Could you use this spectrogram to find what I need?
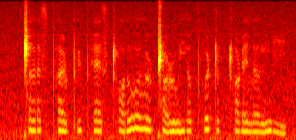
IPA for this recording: ǁəːɾɐspʰɐɭ pʼypʰɛːsʈʰɔɾʊː luɭǁɔɭu jəːpʰʊ ʈœpʈʰɔɽe ləːŋi

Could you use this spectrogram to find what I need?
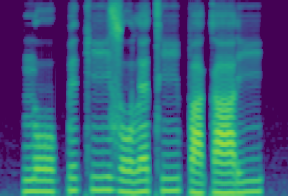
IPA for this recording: noː˨ k͡pɪ˦kʰiː˦ zo˨lɛ˦ tʰiː˦pa˨ kaː˨ɾiː˦

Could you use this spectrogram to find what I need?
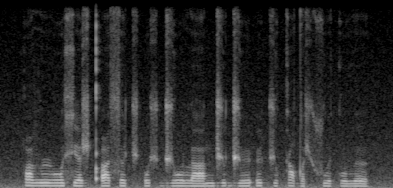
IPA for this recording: qʷɛvɹoxʲaʒ qʼɛsət͡ʃʔoʃ d͡ʒo la nd͡ʒʊd͡ʒøʔø t͡ʃʊkɛ dˤoʃsʷɛko ðə

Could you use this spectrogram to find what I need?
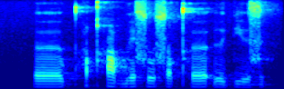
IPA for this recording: əː kʷʰəqʰɔbe susɔkʰəː ʔɨːpʲɨz

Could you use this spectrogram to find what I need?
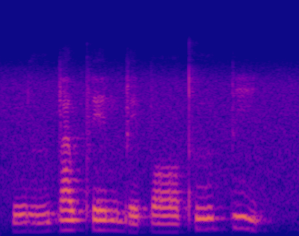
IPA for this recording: ɲɯː˩˧ba˧˥w pʰe˧mbe˩ pɔː˩t̪ʰɯː˧˥k̚piː˥˨p̚

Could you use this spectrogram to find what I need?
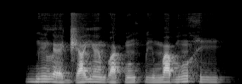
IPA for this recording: ɡ͡bĩ˧lɛ˨d͡ʒa˨˦jɛ̃˧ ba˨k͡pũ˧ k͡pi˨ma˧bũ˦ hi˧

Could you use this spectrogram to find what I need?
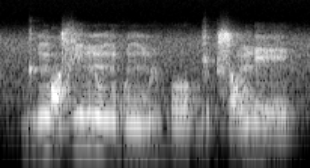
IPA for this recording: ɡɨ˨˦ŋɔ˨zi˦ nũ˧ŋɡʷɨ˨ŋmɨ˧boː˨ ɡe˨pzɔ˨˦ŋ e˨

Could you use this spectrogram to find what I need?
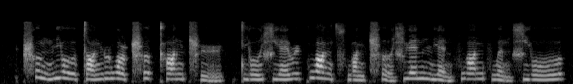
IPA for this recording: ʈ͡ʂʰʊ˥˨ŋn̪jo˥˨ʊ̯t̪ɑ˨˦ŋ ɻwɔ˥˨ʈ͡ʂʰɤ˥˨ kʰɑ˦ŋʈ͡ʂʰɻ̩˨˩ | t̪jo˨˦ʊ̯ɕjɛ˨˦ɻɻ̩˧ kwɑ˥˨ŋt͡sʰwɑ˩ŋ ʈ͡ʂʰɤ̰˨˩ɕɥɛ˦n n̪jɛ̰˨˩nfwɑ˦ŋfwə̰˨˩n ɕjo˨˦ʊ̯

